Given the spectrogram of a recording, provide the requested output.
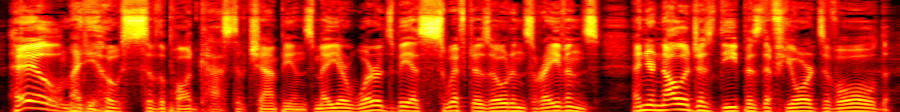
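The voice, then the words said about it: Put-on Norse-style accent. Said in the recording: “This is the one you have to do in the ... Accent.”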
